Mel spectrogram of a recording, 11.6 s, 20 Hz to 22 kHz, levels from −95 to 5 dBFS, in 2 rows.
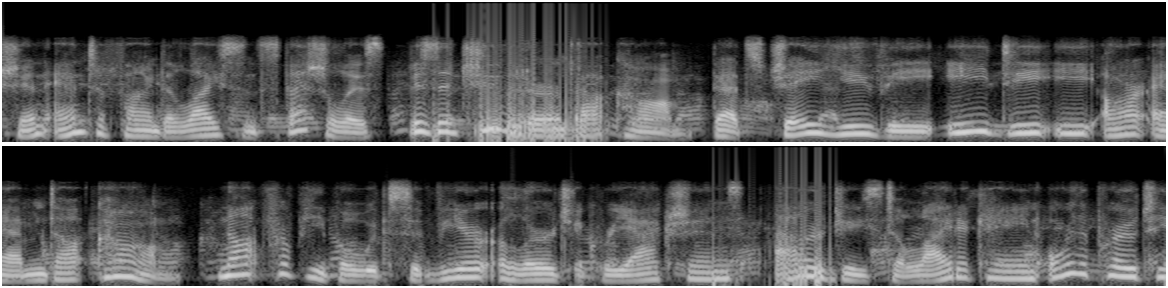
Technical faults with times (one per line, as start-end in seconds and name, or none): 0.00-11.64 echo with no canceller
2.16-3.03 processor overload crackle
7.61-8.81 repeated packet loss (robotic sound)
9.38-9.99 processor overload crackle
10.83-11.16 jitter buffer speed-up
